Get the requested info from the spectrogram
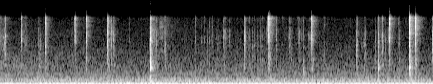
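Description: Computer keyboard typing: scattered, irregular keystroke clicks, one noticeably louder about three seconds in, over a steady low hum.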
